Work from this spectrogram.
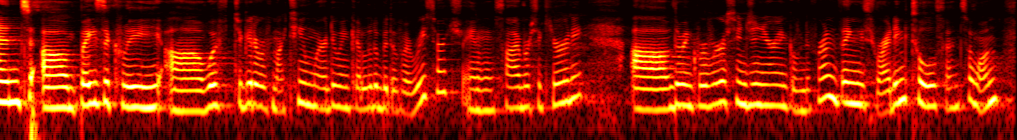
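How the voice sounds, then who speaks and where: With a Polish accent, a woman speaks at a fairly quick pace in a fairly high pitch, her pitch varying in an ordinary way. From Poland. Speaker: cybersecurity expert and company CEO. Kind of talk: conference talk. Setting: stage with audience. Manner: animated.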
